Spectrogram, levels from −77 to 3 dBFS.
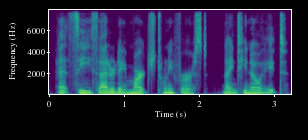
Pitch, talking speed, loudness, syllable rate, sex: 185 Hz, 165 wpm, -18 LUFS, 5.0 syllables/s, female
